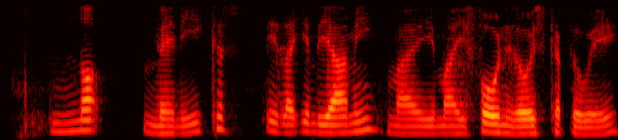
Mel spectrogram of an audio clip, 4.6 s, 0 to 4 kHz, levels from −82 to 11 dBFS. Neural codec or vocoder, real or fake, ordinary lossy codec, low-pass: codec, 24 kHz, 0.5 kbps, DualCodec; fake; AAC, 24 kbps; 3.6 kHz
